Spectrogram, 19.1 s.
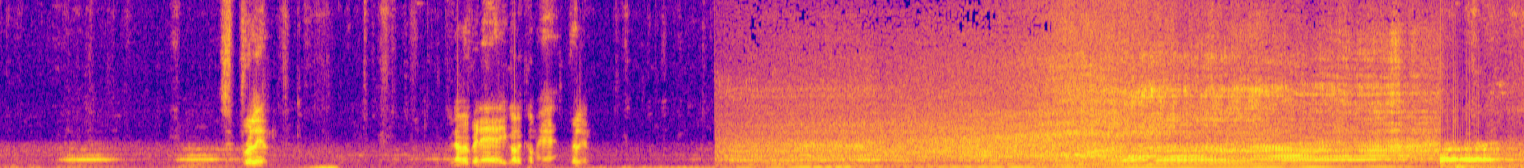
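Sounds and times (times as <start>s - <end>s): steady engine drone: 0.0s - 6.0s, 8.3s - 19.0s
sports car accelerating past: 9.0s - 19.0s.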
